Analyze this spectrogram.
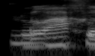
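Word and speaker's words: רוח: 루아흐. 루아흐가 편하죠. 네. 예. 자, 이게 그래서 여기 아라고 하는 모음이 여기 들어갑니다. 자, 이 모음을 보조 파타크라고 합니다. 예. 그러니까 루흐가 불편하니까 이 장모음 다음에 후음이 나오면 불편합니다. 발음하기가. 그래서 여기 보조해 주는 것이 바로 이 파타크입니다.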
